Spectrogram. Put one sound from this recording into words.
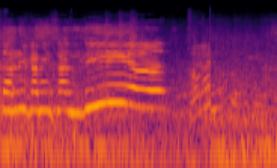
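A woman calls out loudly nearby at the start.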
